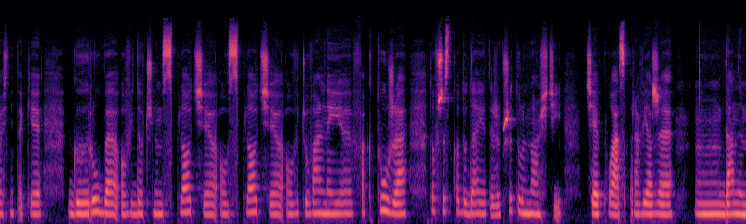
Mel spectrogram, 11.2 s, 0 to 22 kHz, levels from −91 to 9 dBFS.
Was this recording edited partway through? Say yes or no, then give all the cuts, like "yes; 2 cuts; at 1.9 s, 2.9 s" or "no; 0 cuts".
yes; 2 cuts; at 3.4 s, 7.5 s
